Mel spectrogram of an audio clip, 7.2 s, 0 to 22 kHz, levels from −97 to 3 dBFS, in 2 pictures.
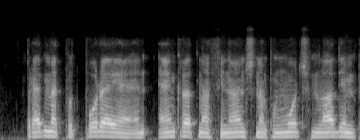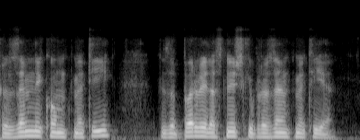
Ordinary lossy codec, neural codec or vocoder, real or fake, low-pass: Opus, 16 kbps; codec, 16 kHz, 4.8 kbps, FACodec; fake; 7.2 kHz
